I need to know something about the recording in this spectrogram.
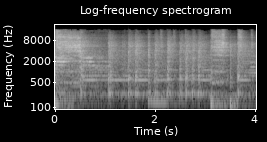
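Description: Live band playing an upbeat groove for breakdancing, the drum kit to the fore with steady kick and snare hits over bass and keyboard, a cymbal crash right at the start.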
